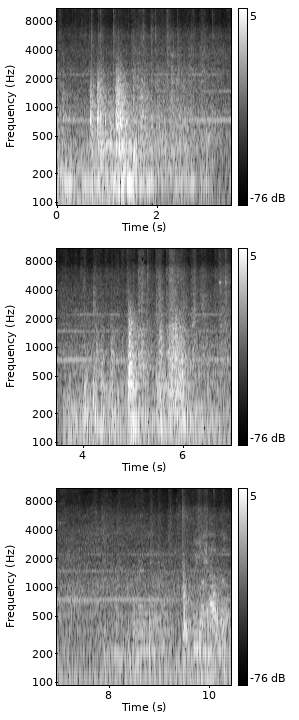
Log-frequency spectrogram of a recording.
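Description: Wheels of a dolly and casters rumbling across the floor as a heavy metal frame and a wooden workbench are rolled about, with a few short men's calls about a second in and again around five seconds in.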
